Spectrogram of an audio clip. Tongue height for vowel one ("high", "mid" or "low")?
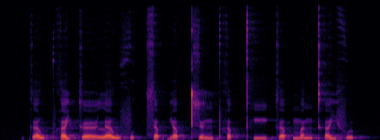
low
